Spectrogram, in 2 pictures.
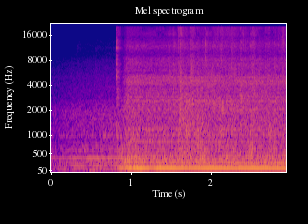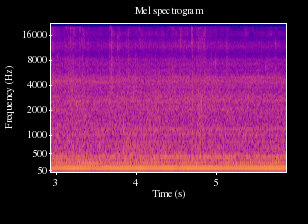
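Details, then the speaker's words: Water pump starts with steady motor hum and water rush, draws water then stops drawing repeatedly; loses suction, air in the system breaking the prime. "observe how it stops sucking water, it sucks it up, and it stops sucking it, I turn it off, we return."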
